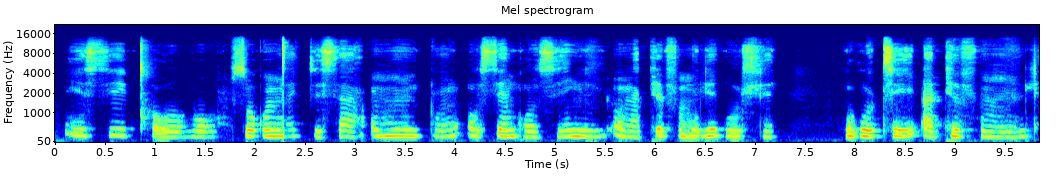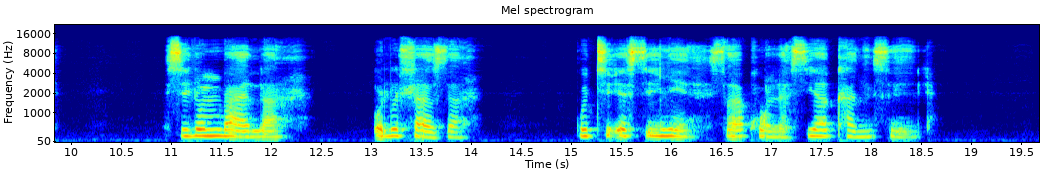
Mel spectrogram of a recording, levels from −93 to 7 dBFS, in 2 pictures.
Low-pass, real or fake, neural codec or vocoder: 14.4 kHz; fake; codec, 44.1 kHz, 3.4 kbps, Pupu-Codec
